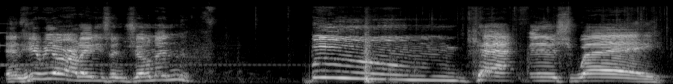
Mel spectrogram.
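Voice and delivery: high, drawn-out reveal; showman announcer. Acted. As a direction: announce it like a game show host. Grand product reveal.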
